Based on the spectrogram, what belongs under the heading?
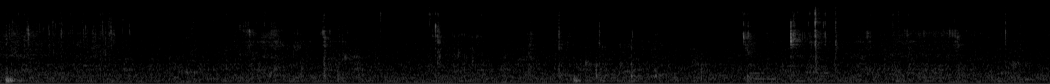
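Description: A person chewing a mouthful of rice and side dishes, with scattered soft wet mouth clicks and a brief louder cluster of clicks about eight seconds in.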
